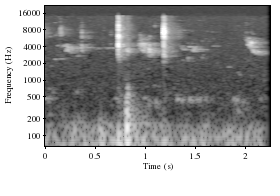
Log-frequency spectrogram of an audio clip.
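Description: Near silence with faint high chirps of small birds and two short, sharp clicks, the second about half a second after the first, near the middle.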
